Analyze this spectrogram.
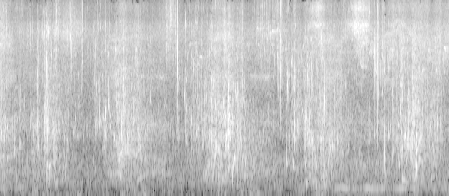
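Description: Kayak paddle strokes in slow river water: the blades dip, pull and drip, one swishing splash about every one and a half to two seconds.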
